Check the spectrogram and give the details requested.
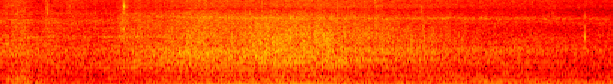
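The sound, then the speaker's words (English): A heavy bus engine rumbles steadily, swelling to a roaring peak midway and then easing slightly as it pulls away, with no voices present. “Run after the bus. Just run after the bus.”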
